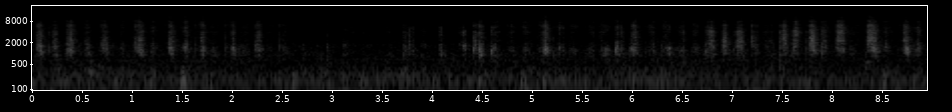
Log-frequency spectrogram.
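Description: A wooden stylus scratches small strokes at the top of a black-coated sheet in a spiral-bound scratch-art pad. Quiet, bright, dry scraping comes in rapid, uneven bursts, easing off briefly in the middle before picking up again. Each stroke is short with no ring.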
